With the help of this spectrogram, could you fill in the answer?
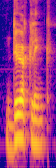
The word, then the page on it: poignée: France; /pwa.ɲe/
